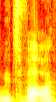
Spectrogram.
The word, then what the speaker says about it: mitzvah: And it happens that Judaism has always had this concept, way of life, called mitzvah, using the Hebrew pronunciation, Okay.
